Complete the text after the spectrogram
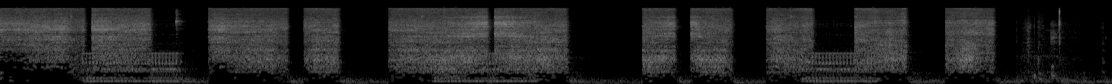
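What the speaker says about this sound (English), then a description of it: "Keeping my stream, just let the overspray go down on it." An airbrush sprays paint graphics onto a model car part in a series of close, fairly loud hissing bursts of varying length, separated by short silent pauses, with no talking.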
